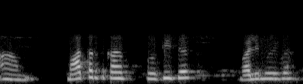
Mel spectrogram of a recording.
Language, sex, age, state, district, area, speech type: Tamil, female, 18-30, Tamil Nadu, Nilgiris, rural, conversation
